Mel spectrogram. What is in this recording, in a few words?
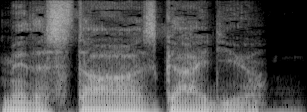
Night Elf Male Standard Farewell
